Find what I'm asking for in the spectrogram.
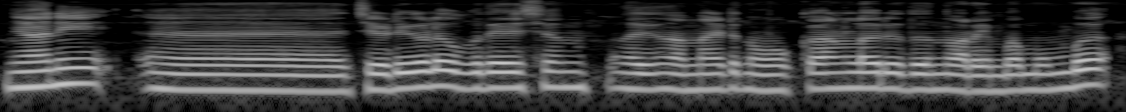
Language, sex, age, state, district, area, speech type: Malayalam, male, 30-45, Kerala, Palakkad, rural, spontaneous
